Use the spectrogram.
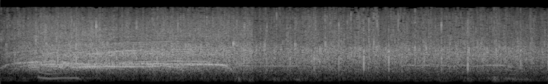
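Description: A large audience in Canberra bursts into sustained applause for a speaker, dense clapping, loudest at first and easing slightly while continuing steadily, with a few cheers and whistles near the start.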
